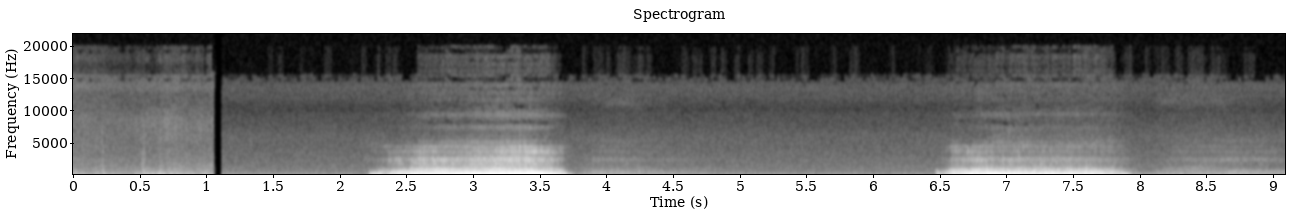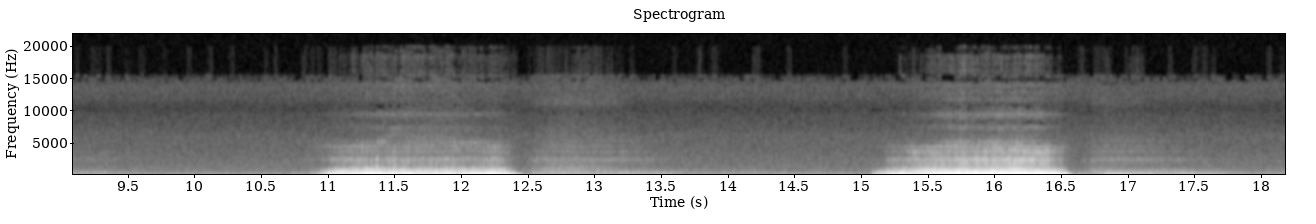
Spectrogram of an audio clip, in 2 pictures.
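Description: Deep, rattling snores on each breath in, about 14 breaths a minute, with quiet pauses between them.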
